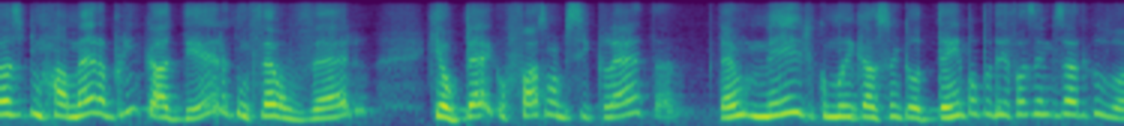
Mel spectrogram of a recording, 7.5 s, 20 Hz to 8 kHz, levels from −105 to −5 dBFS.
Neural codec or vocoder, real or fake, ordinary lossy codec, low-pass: codec, 16 kHz, about 1 kbps, DyCAST, with the encoder's durations; fake; none; 7.2 kHz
